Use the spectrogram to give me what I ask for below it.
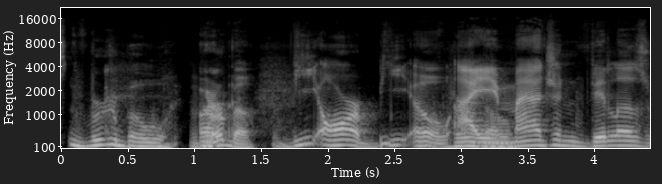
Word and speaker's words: VRBO: if anything is going to take this business down, its name, which is it's impossible to say or pronounce. It's Verbo.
